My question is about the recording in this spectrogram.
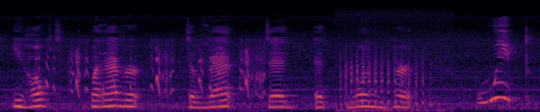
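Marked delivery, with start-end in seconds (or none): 4.7-5.3 high guinea pig squeak; a quick little high squeak. A narrator's reading. Bertie says goodbye to Jenny and Amy, high squeak. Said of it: "squeaked Bertie".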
